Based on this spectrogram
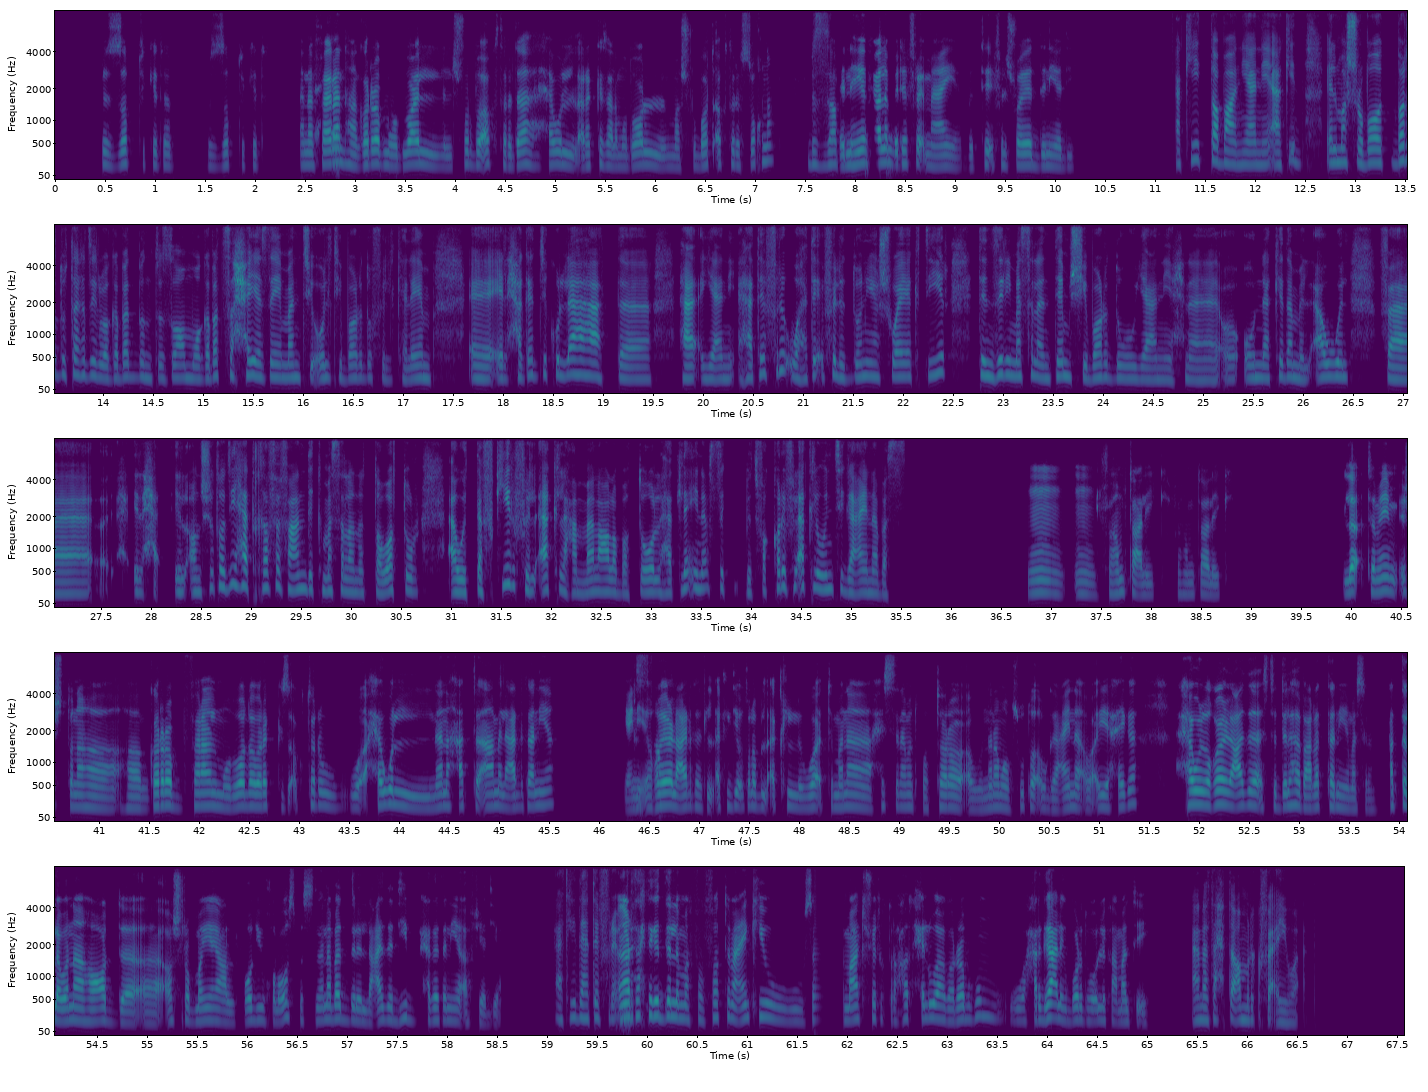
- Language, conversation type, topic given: Arabic, advice, ليه باكل كتير لما ببقى متوتر أو زعلان؟
- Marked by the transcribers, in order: none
